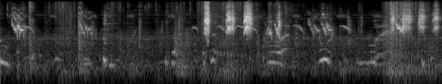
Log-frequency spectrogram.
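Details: Caged male budgerigars responding to a lemon cucumber, producing loud sharp chirps in a cluster of three, scratchy warbling, and a dense burst of chatter at the end.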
